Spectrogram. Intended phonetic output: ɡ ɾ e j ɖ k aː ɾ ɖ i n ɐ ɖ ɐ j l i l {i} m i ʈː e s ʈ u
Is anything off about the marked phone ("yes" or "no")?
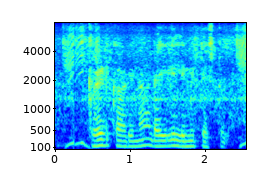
no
